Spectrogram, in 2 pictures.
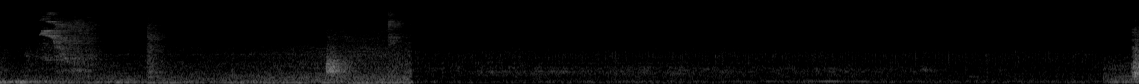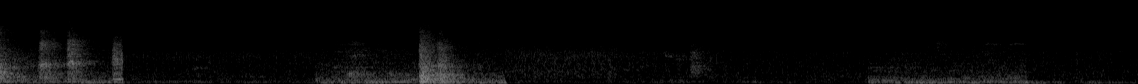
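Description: Paper pages rustle and turn.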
